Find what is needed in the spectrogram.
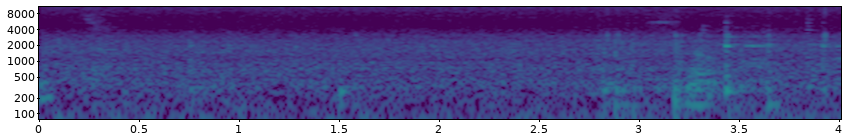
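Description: Near silence: faint low background noise, with one short spoken word near the end.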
